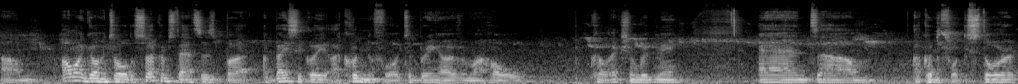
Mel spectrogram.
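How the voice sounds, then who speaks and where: Audible room echo and noticeable background noise surround this voice. A man with an Australian accent speaks at a fairly low pitch with lively intonation. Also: moderate pace. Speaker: vinyl record collector vlogger. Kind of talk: casual monologue to camera. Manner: hesitant, many fillers.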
